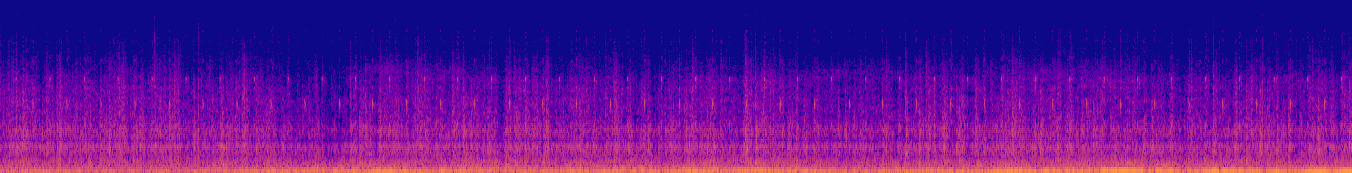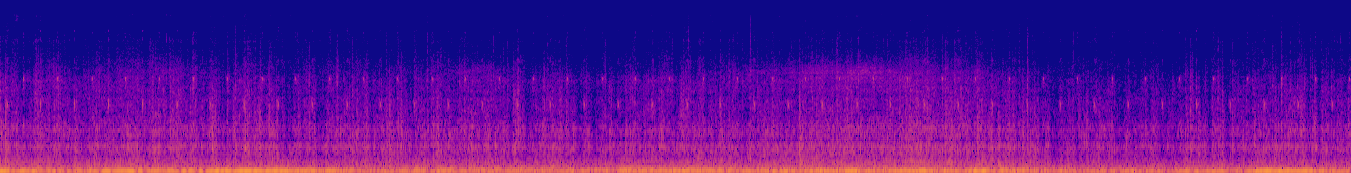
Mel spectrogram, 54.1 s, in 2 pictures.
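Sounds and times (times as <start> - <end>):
rain tapping on car roof: 0.0 - 54.0.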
